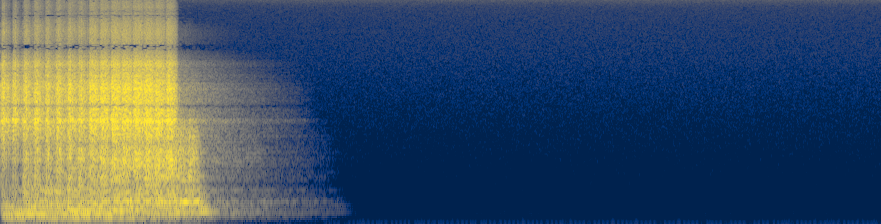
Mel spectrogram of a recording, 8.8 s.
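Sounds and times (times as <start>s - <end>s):
drum break loop: 0.0s - 2.0s.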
